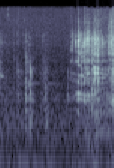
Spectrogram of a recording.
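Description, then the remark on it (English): Someone drinks water: a few light clinks and taps of a cup or bottle being handled, then a soft, breathy sip. The sounds are quiet, with no talking. “Sorry, water break here.”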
